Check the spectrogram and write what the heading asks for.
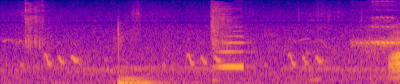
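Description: A few short bird calls. Just before the end, a steady high insect trill begins.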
